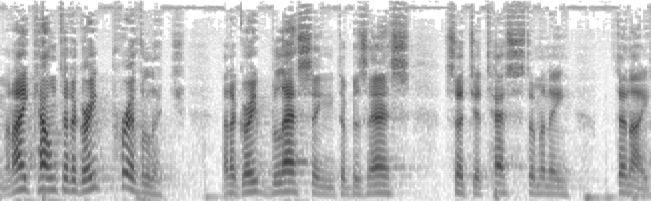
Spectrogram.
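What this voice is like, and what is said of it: Liverpool English accent. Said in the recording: “my strange accent ... I'm from England ... I'm from Liverpool as well”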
